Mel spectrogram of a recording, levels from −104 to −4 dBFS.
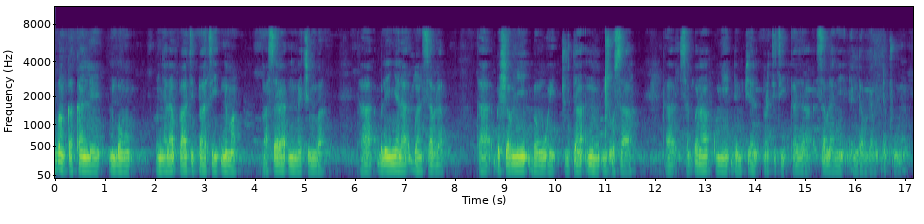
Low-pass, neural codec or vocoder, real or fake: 7.2 kHz; none; real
